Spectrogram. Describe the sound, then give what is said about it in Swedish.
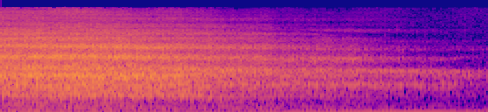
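A slow breath released after an inhale through the nose, as part of a guided breathing exercise. The airy, soft exhale is loudest at the start and fades gradually over about two seconds. “Så vi gör det nu tillsammans. Vi andas in genom näsan och släpper ut.”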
